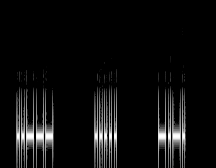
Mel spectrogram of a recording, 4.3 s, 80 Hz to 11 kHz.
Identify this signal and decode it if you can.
Morse code, heard as a keyed tone, about 25 wpm, spaced as for 9 wpm, 700 Hz. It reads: 25C
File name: course / 25:10wpm / 093 Lesson 16e - Letter c - Three Characters 25wpm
